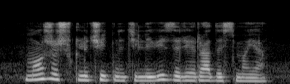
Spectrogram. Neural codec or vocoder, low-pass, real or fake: none; 7.2 kHz; real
